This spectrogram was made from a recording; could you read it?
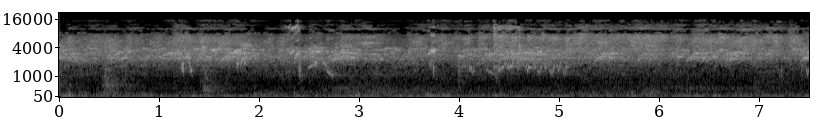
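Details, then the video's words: Budgerigars' chirping used to encourage mating: continuous high twittering with scattered sharp rising squeaks and brief whistled notes over a constant low hum. "تحفيز البادجي على التزاوج"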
